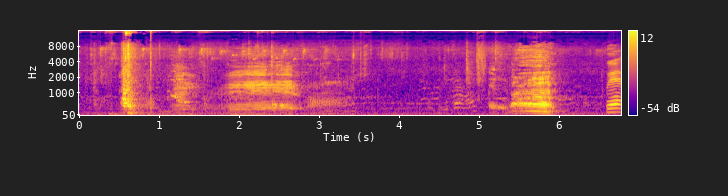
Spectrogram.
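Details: Peranakan Ongole cattle from Kebumen being loaded for shipping to Klaten, Indonesia: a drawn-out bellowing moo near the middle and a second, shorter and louder one later, with sharp knocks and voices around them.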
